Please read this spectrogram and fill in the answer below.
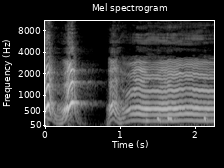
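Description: Corgi vocalizing: a couple of short yowls that bend up and down in pitch, then, after a brief pause, one long, steady howl held on a single note.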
